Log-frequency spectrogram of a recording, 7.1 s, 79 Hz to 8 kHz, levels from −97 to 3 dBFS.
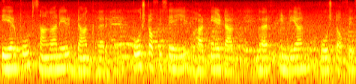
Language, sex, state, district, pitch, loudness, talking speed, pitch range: Hindi, male, Rajasthan, Jaipur, 185 Hz, -16 LUFS, 120 wpm, 170-205 Hz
